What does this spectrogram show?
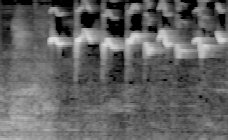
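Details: After a brief low rustle, an ultramarine grosbeak pours out a fast series of roughly nine clear, down-slurred whistles at an even pace.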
